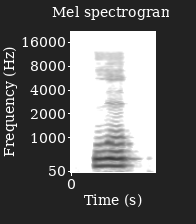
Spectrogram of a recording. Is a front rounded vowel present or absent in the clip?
absent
